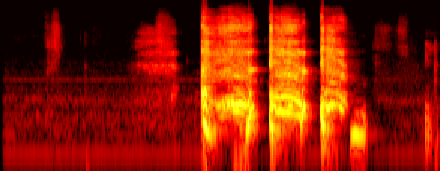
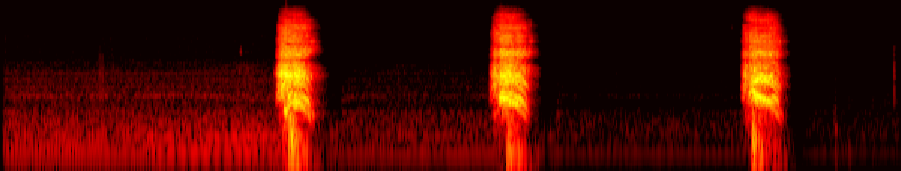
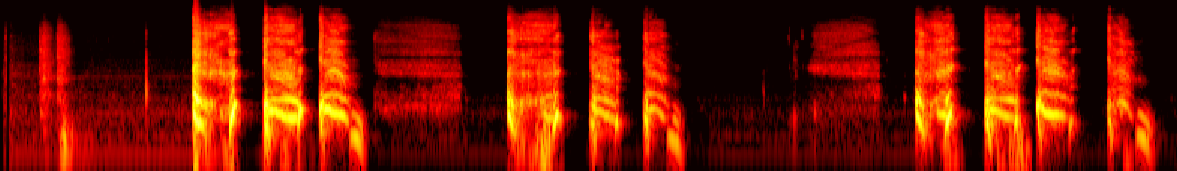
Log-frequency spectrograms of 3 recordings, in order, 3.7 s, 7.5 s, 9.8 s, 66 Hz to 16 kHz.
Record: {"cough_length": "3.7 s", "cough_amplitude": 32767, "cough_signal_mean_std_ratio": 0.44, "exhalation_length": "7.5 s", "exhalation_amplitude": 30646, "exhalation_signal_mean_std_ratio": 0.26, "three_cough_length": "9.8 s", "three_cough_amplitude": 32768, "three_cough_signal_mean_std_ratio": 0.36, "survey_phase": "beta (2021-08-13 to 2022-03-07)", "age": "45-64", "gender": "Female", "wearing_mask": "No", "symptom_cough_any": true, "symptom_sore_throat": true, "symptom_fatigue": true, "symptom_headache": true, "symptom_change_to_sense_of_smell_or_taste": true, "symptom_loss_of_taste": true, "symptom_onset": "6 days", "smoker_status": "Ex-smoker", "respiratory_condition_asthma": false, "respiratory_condition_other": false, "recruitment_source": "Test and Trace", "submission_delay": "1 day", "covid_test_result": "Positive", "covid_test_method": "RT-qPCR", "covid_ct_value": 24.5, "covid_ct_gene": "ORF1ab gene", "covid_ct_mean": 25.0, "covid_viral_load": "6400 copies/ml", "covid_viral_load_category": "Minimal viral load (< 10K copies/ml)"}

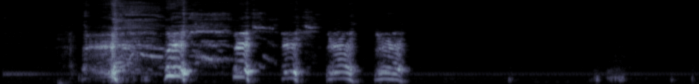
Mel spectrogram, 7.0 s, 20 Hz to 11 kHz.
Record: {"cough_length": "7.0 s", "cough_amplitude": 23210, "cough_signal_mean_std_ratio": 0.41, "survey_phase": "beta (2021-08-13 to 2022-03-07)", "age": "65+", "gender": "Male", "wearing_mask": "No", "symptom_none": true, "smoker_status": "Ex-smoker", "respiratory_condition_asthma": false, "respiratory_condition_other": false, "recruitment_source": "REACT", "submission_delay": "9 days", "covid_test_result": "Negative", "covid_test_method": "RT-qPCR"}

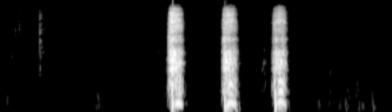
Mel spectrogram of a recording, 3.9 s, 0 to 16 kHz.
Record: {"exhalation_length": "3.9 s", "exhalation_amplitude": 32768, "exhalation_signal_mean_std_ratio": 0.25, "survey_phase": "beta (2021-08-13 to 2022-03-07)", "age": "18-44", "gender": "Female", "wearing_mask": "No", "symptom_headache": true, "smoker_status": "Never smoked", "respiratory_condition_asthma": false, "respiratory_condition_other": false, "recruitment_source": "REACT", "submission_delay": "4 days", "covid_test_result": "Negative", "covid_test_method": "RT-qPCR", "influenza_a_test_result": "Negative", "influenza_b_test_result": "Negative"}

